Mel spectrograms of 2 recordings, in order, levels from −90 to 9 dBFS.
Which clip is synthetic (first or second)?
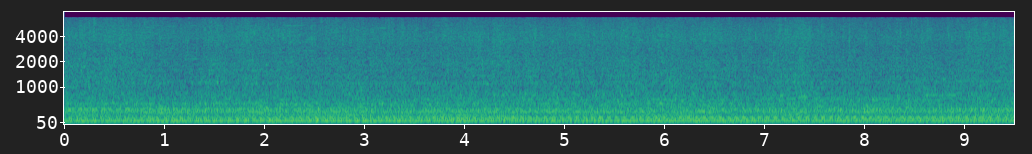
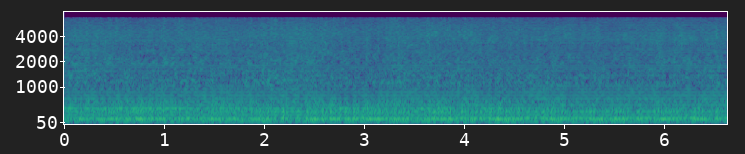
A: second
